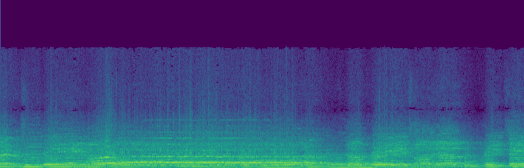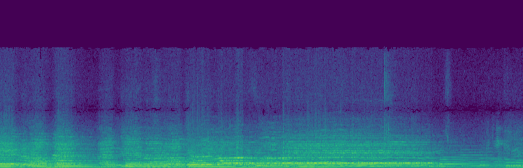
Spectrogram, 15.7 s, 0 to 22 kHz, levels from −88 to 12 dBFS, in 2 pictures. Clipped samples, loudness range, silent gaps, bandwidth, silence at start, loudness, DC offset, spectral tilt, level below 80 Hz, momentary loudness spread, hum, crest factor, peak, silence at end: under 0.1%; 4 LU; none; 15.5 kHz; 0 s; -13 LUFS; under 0.1%; -6.5 dB/octave; -36 dBFS; 9 LU; none; 8 dB; -6 dBFS; 0 s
